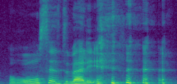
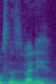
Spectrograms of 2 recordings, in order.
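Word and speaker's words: Roncesvalles: qui s'affiche ici et que beaucoup prononcent rones Valy comment tu le prononces vraiment RESV ça n'a rien à voir ron ron valally c'est pas du tout la même chose ça situe sur c'est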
